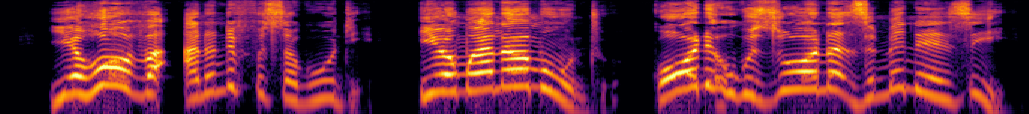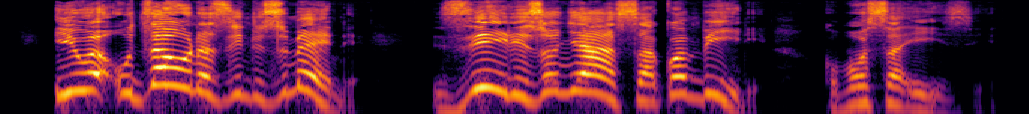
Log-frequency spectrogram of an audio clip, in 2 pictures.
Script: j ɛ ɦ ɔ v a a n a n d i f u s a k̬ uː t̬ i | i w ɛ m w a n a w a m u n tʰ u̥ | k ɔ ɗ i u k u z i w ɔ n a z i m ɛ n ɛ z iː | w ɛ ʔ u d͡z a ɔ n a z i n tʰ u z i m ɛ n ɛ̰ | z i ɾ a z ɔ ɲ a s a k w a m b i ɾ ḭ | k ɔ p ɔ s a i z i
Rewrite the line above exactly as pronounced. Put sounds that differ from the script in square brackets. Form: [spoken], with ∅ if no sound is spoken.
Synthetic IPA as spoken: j ɛ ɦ ɔ v a a n a n d i f u s a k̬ uː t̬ i | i w ɛ m w a n a w a m u n tʰ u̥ | k ɔ ɗ i u k u z i w ɔ n a z i m ɛ n ɛ z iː | w ɛ ʔ u d͡z a ɔ n a z i n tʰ u z i m ɛ n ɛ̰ | z i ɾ [i] z ɔ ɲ a s a k w a m b i ɾ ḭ | k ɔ p ɔ s a [iː] z i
